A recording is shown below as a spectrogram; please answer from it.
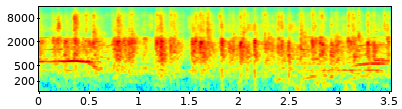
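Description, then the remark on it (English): An audience breaks into sustained applause, giving God a hand clap of praise, dense overlapping hand claps forming a steady wash of sound, with a few brief vocal exclamations rising above the clapping. “Oh, let's all give God a hand clap of praise.”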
